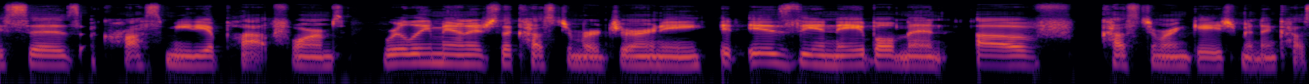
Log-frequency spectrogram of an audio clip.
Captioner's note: none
